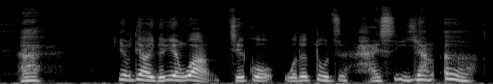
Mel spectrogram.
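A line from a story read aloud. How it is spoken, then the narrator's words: Sighing. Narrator (Chinese): 哈利波特……叹气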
